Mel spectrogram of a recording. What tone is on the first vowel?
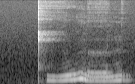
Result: rising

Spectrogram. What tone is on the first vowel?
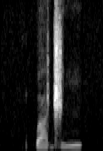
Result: low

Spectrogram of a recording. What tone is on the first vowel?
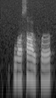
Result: rising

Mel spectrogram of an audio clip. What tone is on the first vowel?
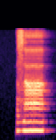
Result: low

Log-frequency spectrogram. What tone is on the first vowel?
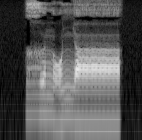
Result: high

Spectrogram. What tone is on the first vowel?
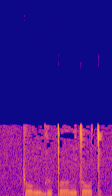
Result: low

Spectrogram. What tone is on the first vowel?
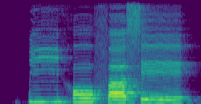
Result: high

